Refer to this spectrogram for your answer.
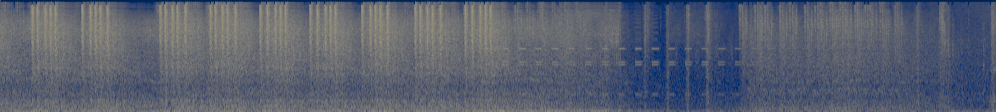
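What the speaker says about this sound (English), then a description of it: "at least now he's shooting things" Sustained rapid automatic gunfire in the Mass Effect video game, loud and continuous for about six seconds, then dropping to lighter scattered shots and combat noise.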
